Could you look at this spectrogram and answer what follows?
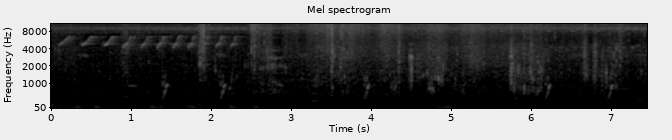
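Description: Near silence: faint outdoor ambience with a quick run of about a dozen short, high chirps in the first two seconds, then scattered soft rustles and clicks.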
